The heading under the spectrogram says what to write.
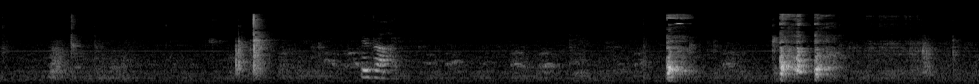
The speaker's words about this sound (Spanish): ¿Qué tos tienes? ¿Estás malito?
